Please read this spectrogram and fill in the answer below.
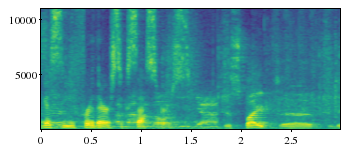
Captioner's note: camera shutters clicking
